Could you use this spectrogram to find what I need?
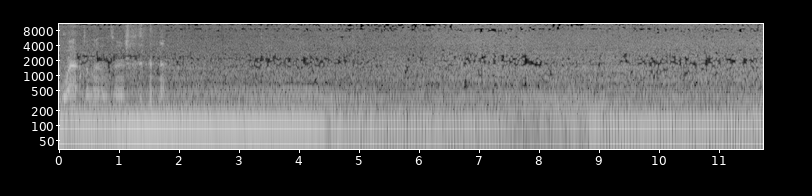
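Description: A small vehicle's engine hums steadily as it drives.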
